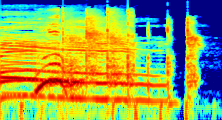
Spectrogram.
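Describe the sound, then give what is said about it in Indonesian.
Several scattered hand claps, sharp and irregular, as an audience applauds to welcome a guest star on a show, over a sustained tonal voice or music, with a final louder burst of clapping before it fades out. “Tepuk tangan dulu dong.”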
